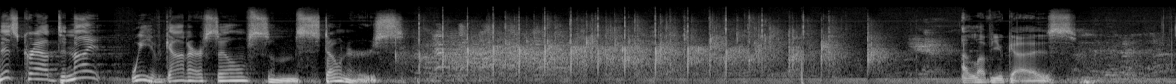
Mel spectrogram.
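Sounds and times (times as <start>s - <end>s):
speech: 0.0s - 5.0s, 9.6s - 11.1s
pub audience clapping: 4.0s - 9.0s
laughter: 4.1s - 7.0s, 10.6s - 11.7s.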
